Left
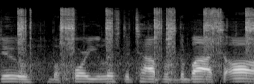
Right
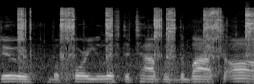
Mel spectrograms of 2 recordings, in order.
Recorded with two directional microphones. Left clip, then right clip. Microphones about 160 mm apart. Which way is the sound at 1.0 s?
40° left (ahead or behind).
